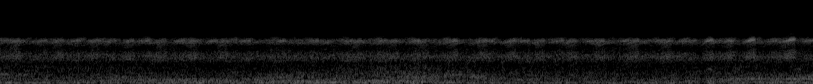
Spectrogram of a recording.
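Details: Many frogs sing together in a dense, unbroken chorus on a hot summer night, with steady pulsing trills layered in two bright pitch bands over a constant low rumble.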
